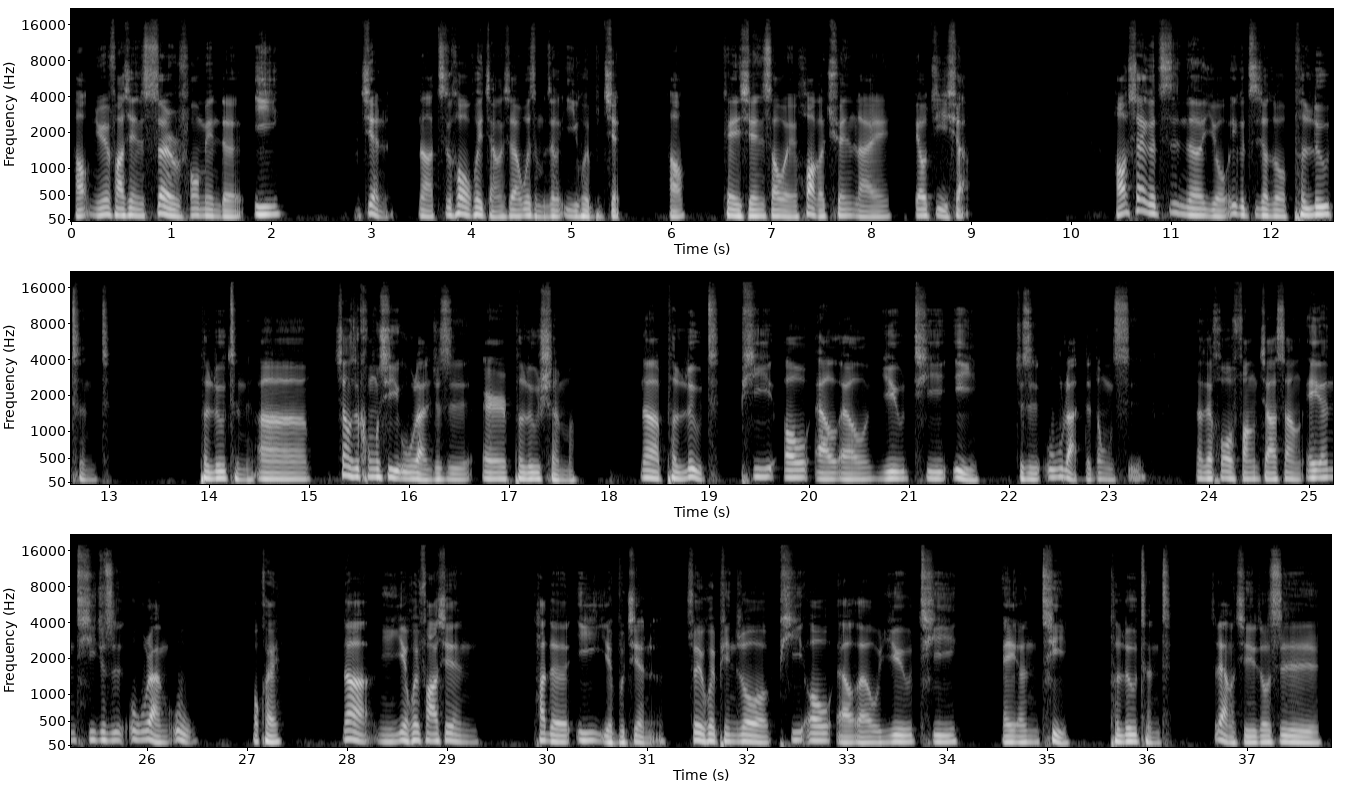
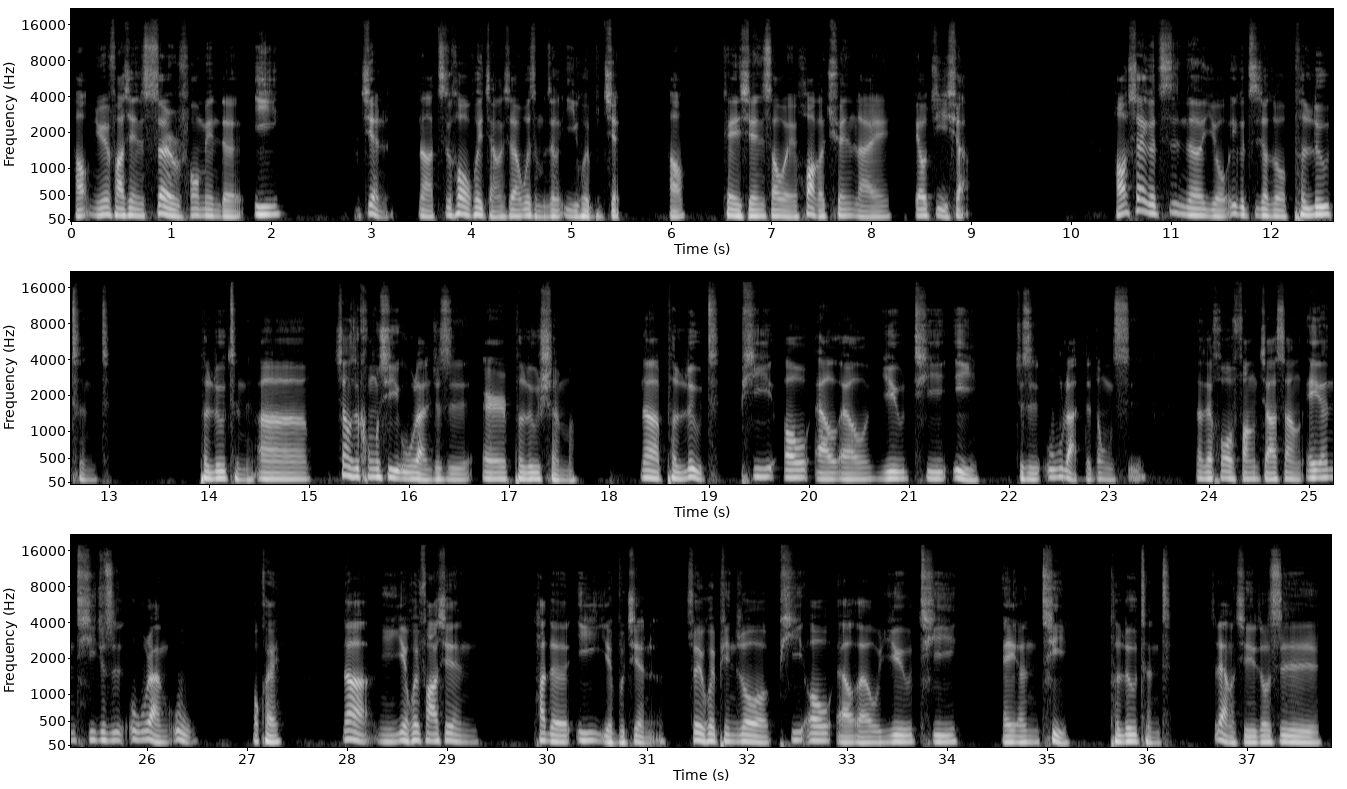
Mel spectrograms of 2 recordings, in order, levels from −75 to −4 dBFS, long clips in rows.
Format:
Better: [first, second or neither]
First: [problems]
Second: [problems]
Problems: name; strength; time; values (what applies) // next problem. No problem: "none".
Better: neither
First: none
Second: none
